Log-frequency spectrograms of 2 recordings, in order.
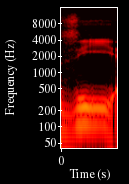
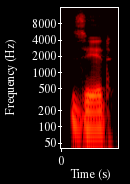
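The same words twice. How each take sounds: First: The letter is said the American way. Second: The letter is said the British way.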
